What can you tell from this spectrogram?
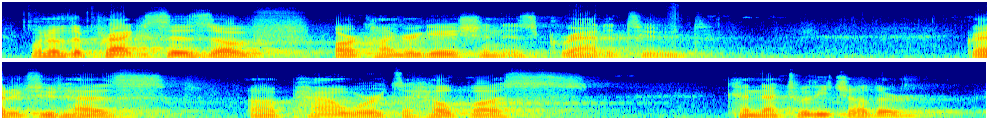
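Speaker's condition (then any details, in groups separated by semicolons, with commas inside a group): No condition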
